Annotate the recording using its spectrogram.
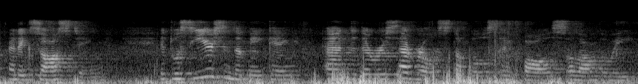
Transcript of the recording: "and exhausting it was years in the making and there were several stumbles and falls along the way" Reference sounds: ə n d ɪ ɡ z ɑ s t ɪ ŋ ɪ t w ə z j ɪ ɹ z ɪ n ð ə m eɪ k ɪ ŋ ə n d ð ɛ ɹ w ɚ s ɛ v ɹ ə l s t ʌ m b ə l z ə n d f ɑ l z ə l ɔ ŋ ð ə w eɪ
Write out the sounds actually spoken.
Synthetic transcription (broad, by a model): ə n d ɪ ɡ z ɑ s t ɪ ŋ ɪ t w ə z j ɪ ɹ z ɪ n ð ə m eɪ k ɪ ŋ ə n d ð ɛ ɹ w ɚ s ɛ v ɹ ə l s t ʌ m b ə l s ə n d f ɑ l s ə l ɔ ŋ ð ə w eɪ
